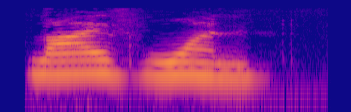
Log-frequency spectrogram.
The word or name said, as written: live one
